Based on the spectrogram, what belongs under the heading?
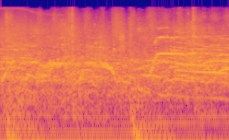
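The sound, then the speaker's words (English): A large crowd of protesters shouts and yells all at once after election polls have closed, as riot police fire stun grenades into the crowd; a dense, loud wall of overlapping voices with rising high-pitched cries, continuous throughout. “Police threw the grenade into the crowd and the leg of man was broken into two parts.”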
